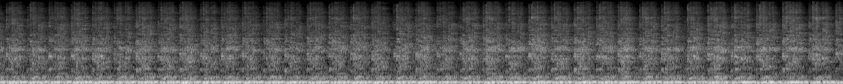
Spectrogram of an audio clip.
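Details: LQ4 V8 at idle with an uneven, lumpy pulse about four or five times a second instead of a smooth beat; rough idle.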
